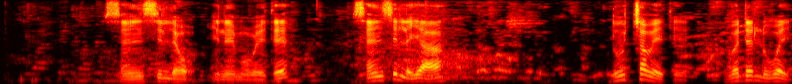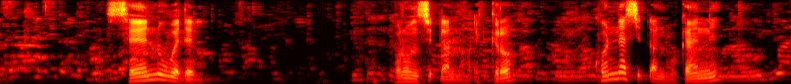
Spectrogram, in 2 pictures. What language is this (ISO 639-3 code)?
sid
